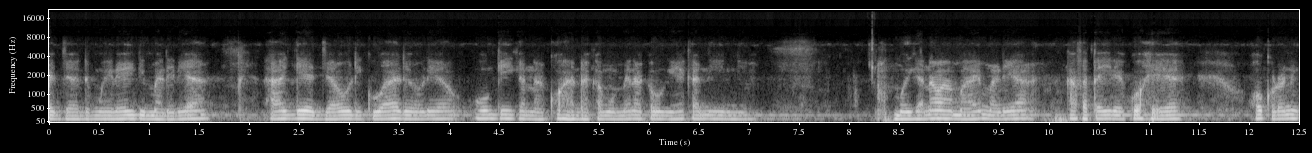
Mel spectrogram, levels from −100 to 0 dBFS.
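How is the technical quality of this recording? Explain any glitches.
No glitches turn up anywhere in the recording, so there is nothing to explain. The speech carries light Opus voice compression in its hybrid fullband mode, which fits a rate of around 20 kbps, and the band stays open up to about 20.2 kHz with only a faint coded texture.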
